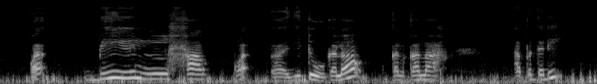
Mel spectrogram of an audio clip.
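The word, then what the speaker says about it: بالحق: Kalau Kalkalah Kubra, Qaf ini mati tanpa tasydid. Dan cara membacanya, kalau tak ada tasydid, bilhaq, bilhaq.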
